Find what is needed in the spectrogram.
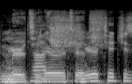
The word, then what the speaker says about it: Mirotić: Bucks getting Mirotić or whatever how you say it. – Mirotić is interesting.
